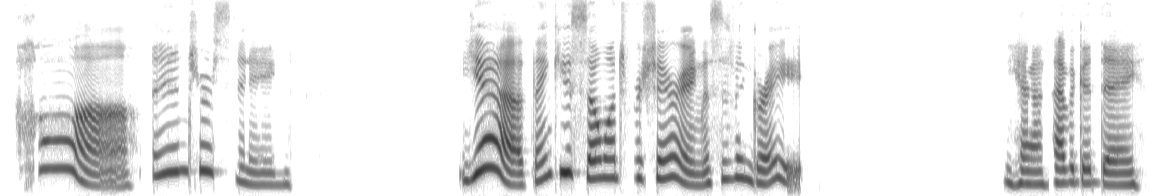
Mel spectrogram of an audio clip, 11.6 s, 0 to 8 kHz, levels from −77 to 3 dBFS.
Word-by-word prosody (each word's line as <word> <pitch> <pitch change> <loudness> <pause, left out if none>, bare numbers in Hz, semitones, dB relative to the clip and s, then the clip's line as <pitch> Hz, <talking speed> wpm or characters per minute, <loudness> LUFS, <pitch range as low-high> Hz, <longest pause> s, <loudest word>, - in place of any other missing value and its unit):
Huh, 425 0 -1 0.2
interesting. 320 - -5 1.7
Yeah. 340 - +5
Thank 295 +10 -3
you 370 0 +8
so 290 -7 +2
much 285 -1 -1
for 280 -1 -6
sharing, 270 - +1
this 200 +2 -5
has 270 - -5
been 285 -2 -2
great. 235 - -2 2.0
Yeah. 195 -2 -3
Have 205 -1 +1
a 220 - -2
good 215 0 -4
day. 180 -3 -2
270 Hz, 95 wpm, -25 LUFS, -, 2.0 s, you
